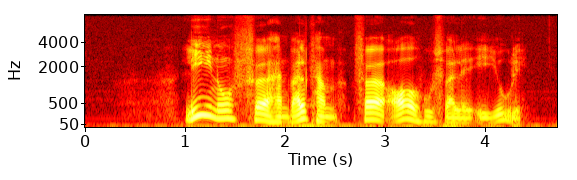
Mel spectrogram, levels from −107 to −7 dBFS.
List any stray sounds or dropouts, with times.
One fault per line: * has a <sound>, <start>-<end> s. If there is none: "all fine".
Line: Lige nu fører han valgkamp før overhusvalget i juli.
all fine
